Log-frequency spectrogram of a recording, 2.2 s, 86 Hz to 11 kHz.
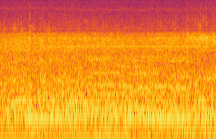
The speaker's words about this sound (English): All engine running. Liftoff. We have a liftoff. 32 minutes past the hour. Liftoff on Apollo 11.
